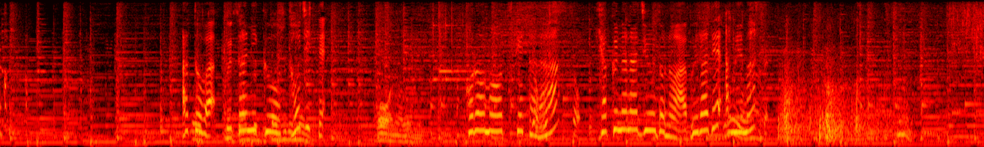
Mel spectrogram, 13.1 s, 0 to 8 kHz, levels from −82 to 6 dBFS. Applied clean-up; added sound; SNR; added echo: none; Fireworks; 3 dB; none.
